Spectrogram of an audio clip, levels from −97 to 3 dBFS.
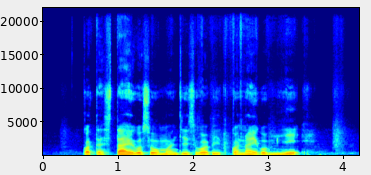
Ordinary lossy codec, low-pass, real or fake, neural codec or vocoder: none; none; fake; vocoder, 44.1 kHz, 128 mel bands, Pupu-Vocoder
